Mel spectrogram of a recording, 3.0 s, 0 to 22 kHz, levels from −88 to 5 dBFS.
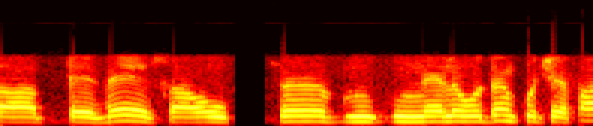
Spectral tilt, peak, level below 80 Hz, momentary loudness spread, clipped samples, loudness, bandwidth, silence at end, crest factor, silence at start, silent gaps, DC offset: -9.5 dB/octave; -6 dBFS; -68 dBFS; 3 LU; under 0.1%; -15 LUFS; 3.7 kHz; 0 s; 8 dB; 0 s; 1.17-1.31 s; under 0.1%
